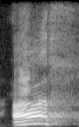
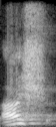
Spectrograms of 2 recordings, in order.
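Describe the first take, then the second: First: The word ends with a soft th sound. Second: The word ends with an s sound. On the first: The speaker calls it right. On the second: The speaker calls it wrong.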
